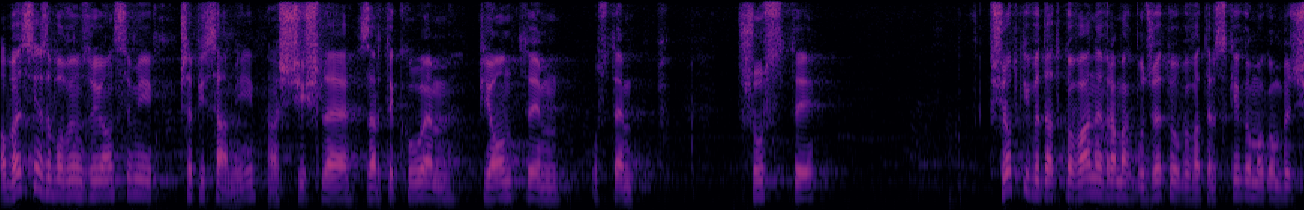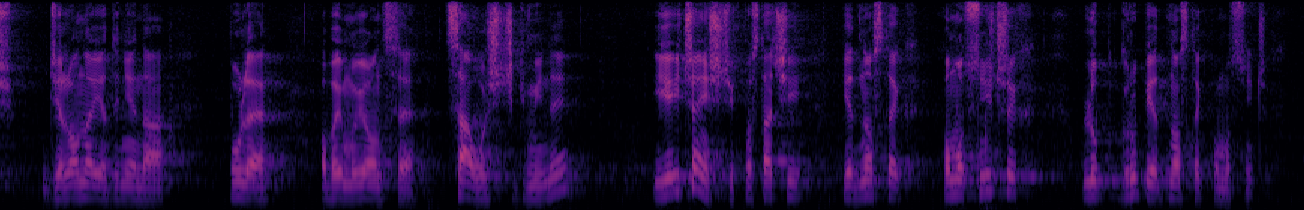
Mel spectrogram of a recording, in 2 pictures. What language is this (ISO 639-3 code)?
pol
